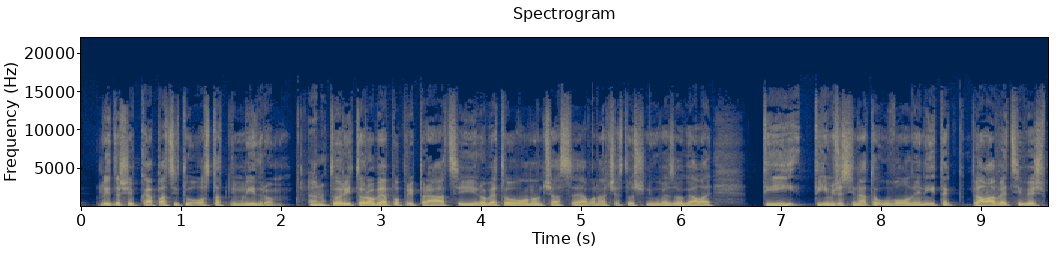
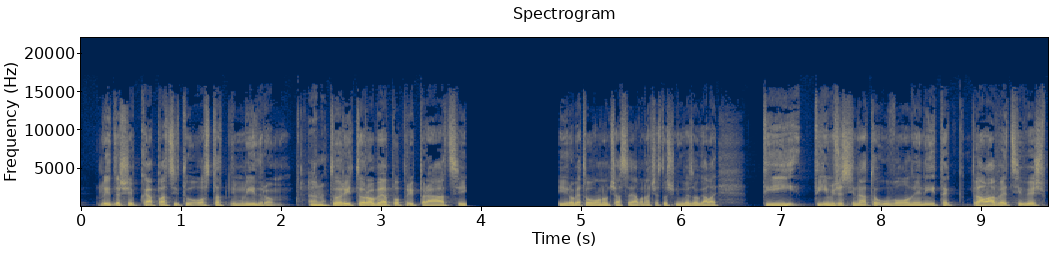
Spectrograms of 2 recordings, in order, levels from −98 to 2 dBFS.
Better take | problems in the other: first | audio freezing; at 4 s for 1 s

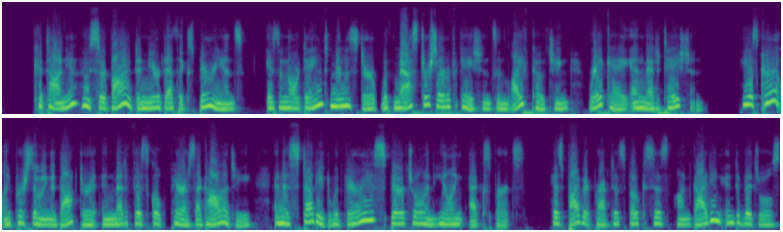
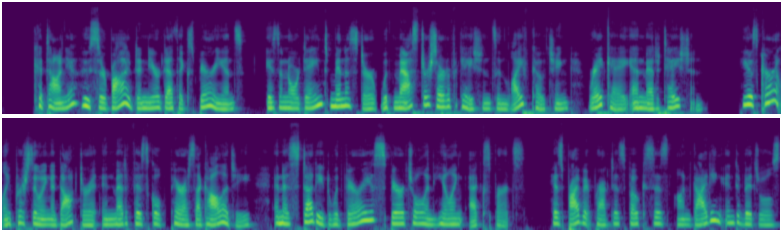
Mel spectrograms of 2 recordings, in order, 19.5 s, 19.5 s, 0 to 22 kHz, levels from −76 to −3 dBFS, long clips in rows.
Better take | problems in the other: second | distortion; slight; 7% of the sound clipped

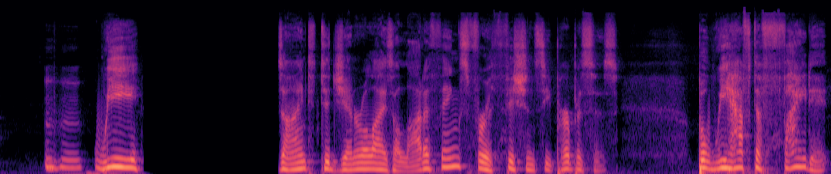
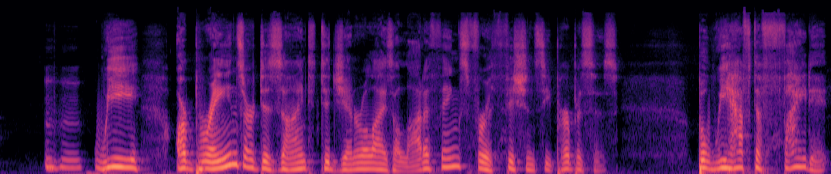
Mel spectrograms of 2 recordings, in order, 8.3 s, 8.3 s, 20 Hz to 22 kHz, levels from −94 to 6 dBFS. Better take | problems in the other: second | audio cutting out; at 1.5 s for 1.5 s

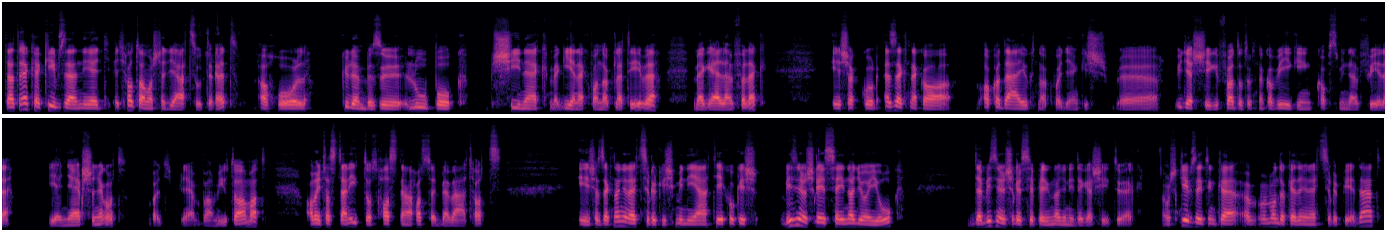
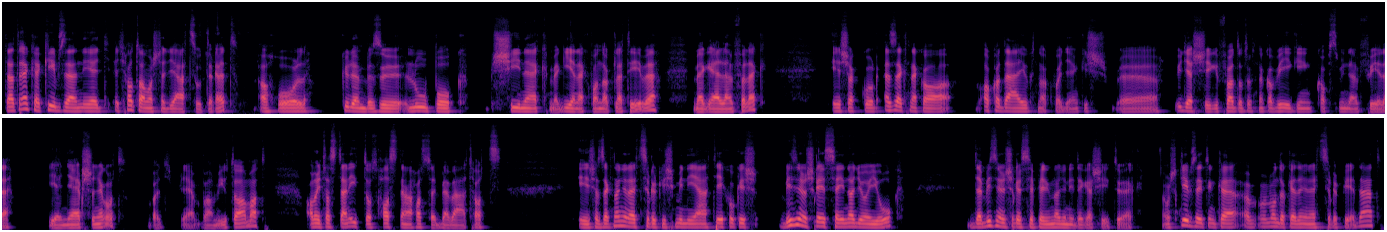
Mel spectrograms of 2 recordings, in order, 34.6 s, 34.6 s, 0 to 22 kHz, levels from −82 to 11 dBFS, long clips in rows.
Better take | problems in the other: second | thin; somewhat; fading below 300 Hz

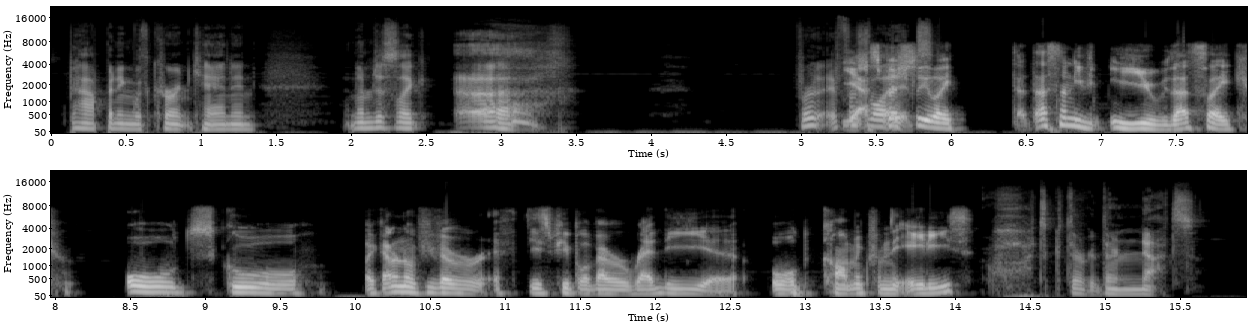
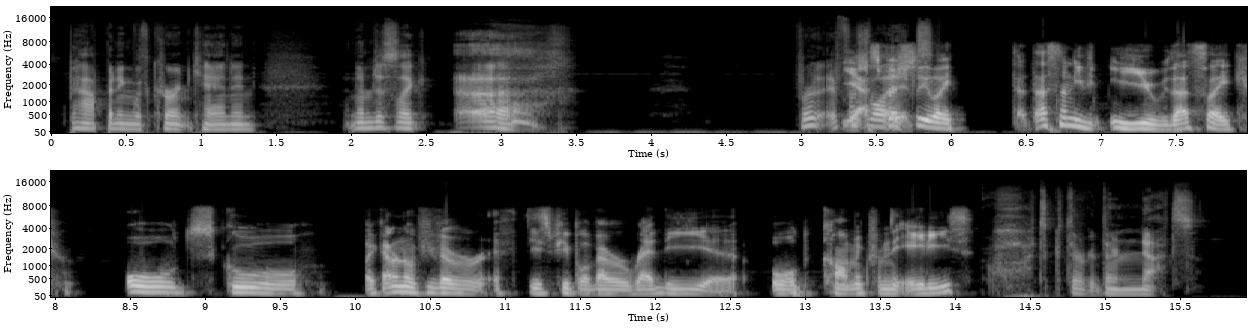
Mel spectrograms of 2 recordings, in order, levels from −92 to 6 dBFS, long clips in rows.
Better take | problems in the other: neither | none

